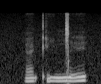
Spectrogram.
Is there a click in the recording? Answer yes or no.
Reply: yes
